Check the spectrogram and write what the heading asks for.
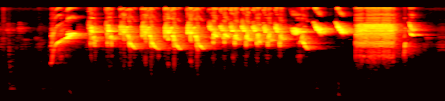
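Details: Goldfinch singing a lively, high-pitched twittering phrase of rapid chirps and trills, ending with a harsh buzzy note; clean, quiet background.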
